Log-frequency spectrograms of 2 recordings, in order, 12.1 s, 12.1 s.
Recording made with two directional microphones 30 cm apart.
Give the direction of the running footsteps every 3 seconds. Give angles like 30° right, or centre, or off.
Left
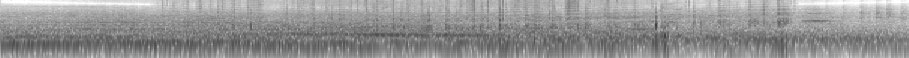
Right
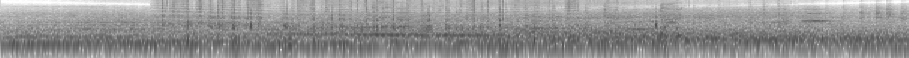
50° right, 30° right, 20° left, 50° left.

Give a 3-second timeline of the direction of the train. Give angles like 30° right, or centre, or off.
40° left, 10° left, 30° right, 60° right.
